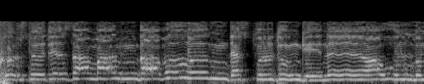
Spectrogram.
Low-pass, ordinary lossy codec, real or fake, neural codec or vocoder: none; none; fake; codec, 16 kHz, 8 kbps, FunCodec, trained on Chinese and English, 25 frames a second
